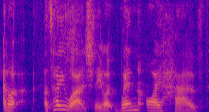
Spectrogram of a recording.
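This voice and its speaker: A woman with a mid-range, slightly mellow voice speaks at a moderate pace, her pitch swinging widely. As a podcast host sharing personal experience, she talks casually and confessionally, swearing, saying "like" often, and quoting herself.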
